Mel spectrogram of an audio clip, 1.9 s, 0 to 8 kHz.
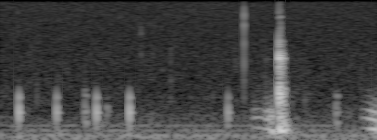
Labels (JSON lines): {"label": "biophony, knock croak", "recorder": "SoundTrap 300"}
